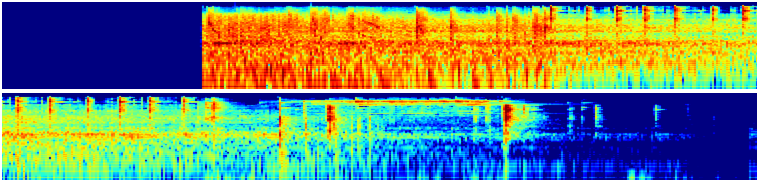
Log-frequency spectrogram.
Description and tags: Chain Gun Wind Down
chain, chains, click, down, dryfire, empty, gun, wind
